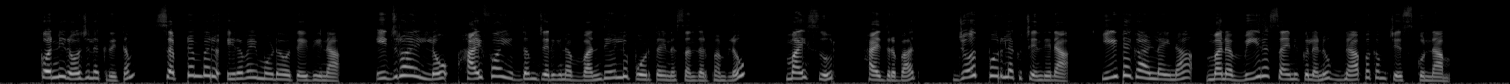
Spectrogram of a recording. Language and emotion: Telugu, neutral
